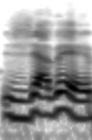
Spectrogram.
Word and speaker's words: Yahvé: En primer lugar, debe tener el nombre, y vemos que la ley de Dios dice que el nombre es Jehová, o Yahvé, mejor pronunciado, el Eterno.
